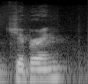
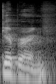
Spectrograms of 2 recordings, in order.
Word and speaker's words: gibbering: paul snapped at him farmer says jibbering i like the hard g there i like gibbering i told you to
